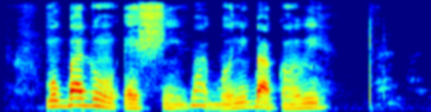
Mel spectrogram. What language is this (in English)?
Yoruba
